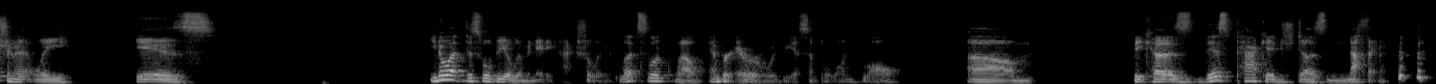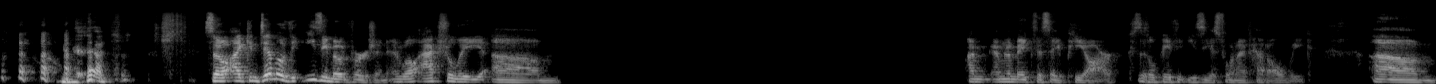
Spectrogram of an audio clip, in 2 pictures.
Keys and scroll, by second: 6.7 super+p, 17.2 super+w, 20.7 ctrl+shift+k, 21.2 super+s, 22.5 ctrl+super+Return, 23.4 ctrl+l.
